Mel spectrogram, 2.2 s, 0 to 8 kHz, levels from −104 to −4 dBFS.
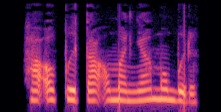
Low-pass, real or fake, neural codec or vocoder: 7.2 kHz; real; none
